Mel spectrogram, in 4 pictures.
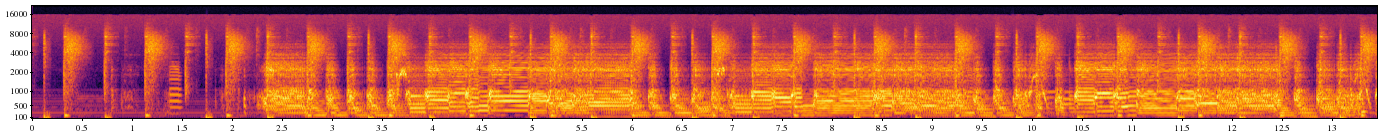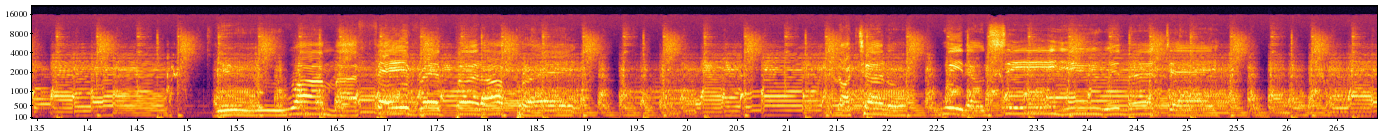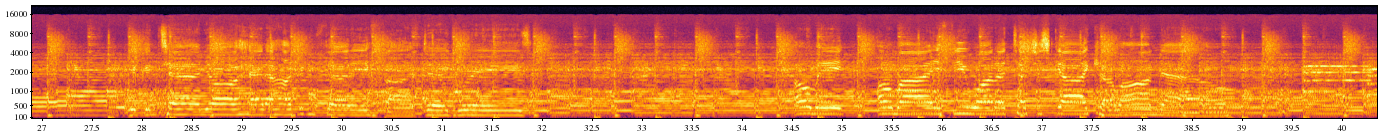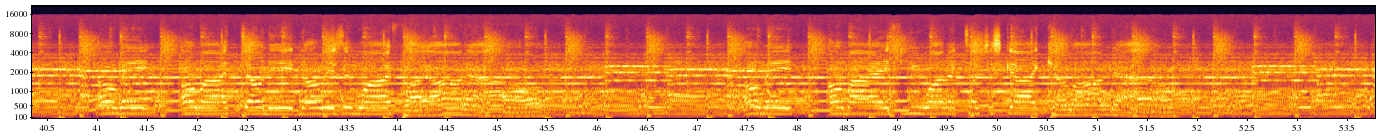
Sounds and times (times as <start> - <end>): Rhythm and blues: 0.0 - 53.7.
